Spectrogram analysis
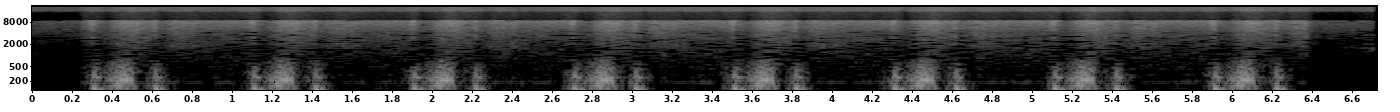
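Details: Teaching recording of a grade 3/6 heart murmur on the six-point scale: a regular heartbeat at about 75 a minute with a moderately loud whooshing murmur between the paired heart sounds.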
